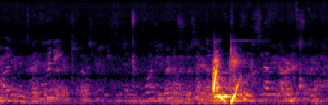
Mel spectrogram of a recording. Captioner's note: voiceover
